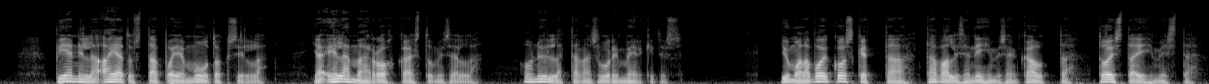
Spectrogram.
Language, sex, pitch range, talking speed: Finnish, male, 80-100 Hz, 90 wpm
